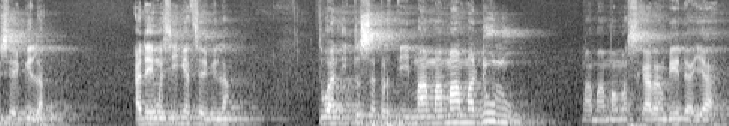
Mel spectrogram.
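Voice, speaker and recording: A man preaching a lively sermon, telling humorous stories and shouting at his peaks. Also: on the high side. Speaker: pastor. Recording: echoey hall with faint room noise.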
